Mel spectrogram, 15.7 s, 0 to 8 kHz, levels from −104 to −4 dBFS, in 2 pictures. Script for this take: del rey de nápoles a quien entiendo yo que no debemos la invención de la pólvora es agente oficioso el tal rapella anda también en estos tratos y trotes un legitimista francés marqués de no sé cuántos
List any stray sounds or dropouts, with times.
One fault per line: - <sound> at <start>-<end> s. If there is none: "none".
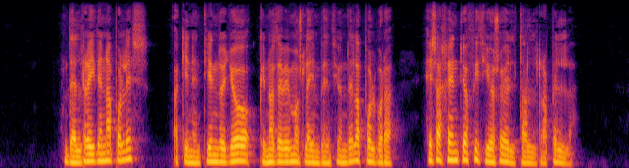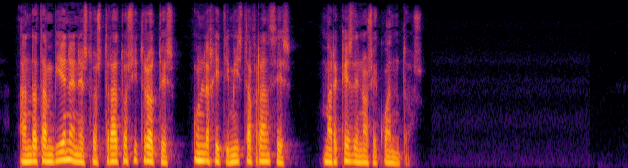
none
